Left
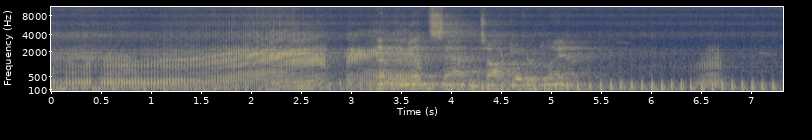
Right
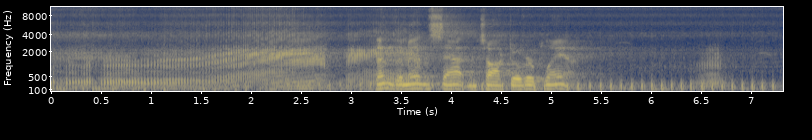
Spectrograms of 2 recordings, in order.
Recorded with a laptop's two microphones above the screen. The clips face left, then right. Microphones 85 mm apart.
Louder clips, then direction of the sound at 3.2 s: Right 7 dB; 60° right (ahead or behind).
